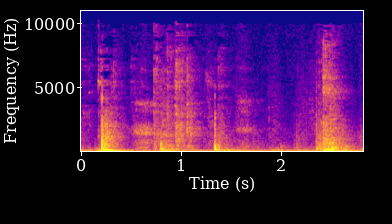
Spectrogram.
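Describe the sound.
A door is opened for a visitor in a radio drama, with a few dull thumps and clunks from the latch and wood, and a broader rustling swell near the end.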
